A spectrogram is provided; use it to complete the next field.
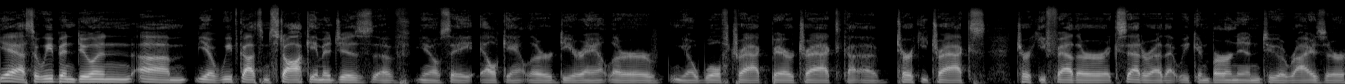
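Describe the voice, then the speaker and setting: In an American accent, a man speaks with hardly any pauses in a fairly low pitch and fairly even intonation, on a very clean recording with a silent background. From Northern California. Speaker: bowyer. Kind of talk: casual interview. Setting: in person, his workshop.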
